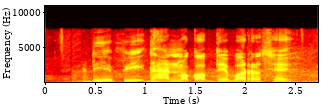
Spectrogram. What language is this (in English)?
Chhattisgarhi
